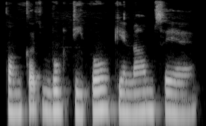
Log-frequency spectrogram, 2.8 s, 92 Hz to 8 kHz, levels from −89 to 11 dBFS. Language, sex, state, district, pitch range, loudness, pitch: Hindi, male, Uttar Pradesh, Deoria, 150-160 Hz, -20 LUFS, 155 Hz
